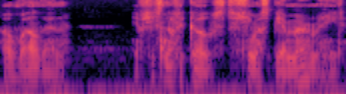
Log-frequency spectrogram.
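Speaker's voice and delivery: ordinary delivery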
